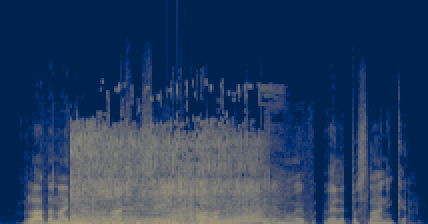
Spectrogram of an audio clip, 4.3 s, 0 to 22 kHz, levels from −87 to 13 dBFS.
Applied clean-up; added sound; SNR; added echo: none; Fart; -3 dB; none.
